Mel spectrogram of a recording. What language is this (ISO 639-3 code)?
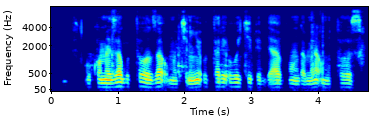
kin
